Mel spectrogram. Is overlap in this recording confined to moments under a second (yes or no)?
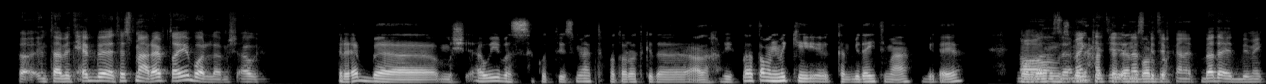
no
